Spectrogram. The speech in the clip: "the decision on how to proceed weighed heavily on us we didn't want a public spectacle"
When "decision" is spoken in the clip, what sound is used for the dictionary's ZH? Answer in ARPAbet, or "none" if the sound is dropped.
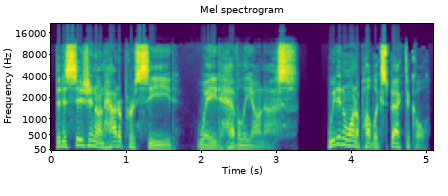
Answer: ZH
